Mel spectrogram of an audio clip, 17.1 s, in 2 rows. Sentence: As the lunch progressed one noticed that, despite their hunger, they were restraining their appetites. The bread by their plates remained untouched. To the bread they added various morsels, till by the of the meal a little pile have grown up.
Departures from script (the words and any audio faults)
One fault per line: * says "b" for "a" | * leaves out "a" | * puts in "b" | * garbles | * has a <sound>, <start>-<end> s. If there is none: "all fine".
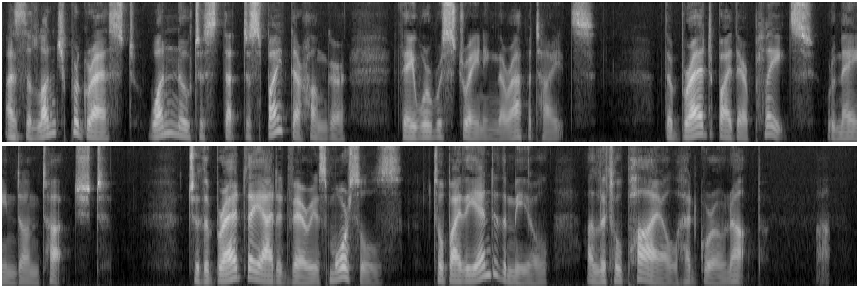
* puts in "end"
* says "had" for "have"
* has a laugh, 16.7-16.8 s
